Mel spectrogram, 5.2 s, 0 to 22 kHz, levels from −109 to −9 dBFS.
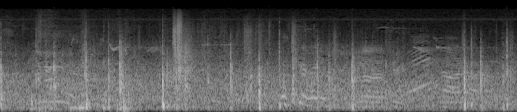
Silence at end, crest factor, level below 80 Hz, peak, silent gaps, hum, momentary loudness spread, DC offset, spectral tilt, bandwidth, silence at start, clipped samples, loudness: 0 s; 24 dB; -66 dBFS; -18 dBFS; none; none; 7 LU; under 0.1%; -5 dB/octave; 16 kHz; 0 s; under 0.1%; -40 LUFS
